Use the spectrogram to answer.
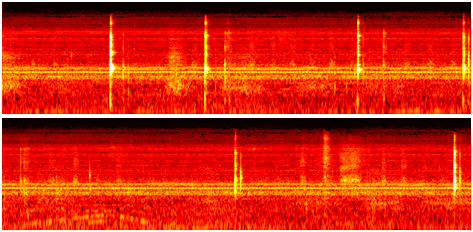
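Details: About one-week-old baby girl with hiccups: six sharp, brief hiccup clicks at irregular intervals, about one every three seconds, over steady background hum; hiccups.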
